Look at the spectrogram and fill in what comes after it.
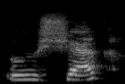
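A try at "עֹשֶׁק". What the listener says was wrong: Careful, there's the dot above the ayin. O. Oh, because the dot's over here.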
